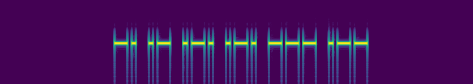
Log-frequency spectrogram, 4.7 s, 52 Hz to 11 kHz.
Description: Morse code, heard as a keyed tone, about 28 wpm, 700 Hz. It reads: NARROW
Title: Top 1501-1750 Words 28wpm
